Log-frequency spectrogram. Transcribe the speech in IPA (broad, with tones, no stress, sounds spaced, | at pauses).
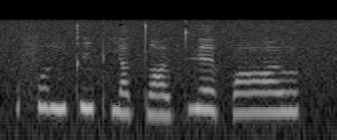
f ɤ˥ ŋ t̪ i˥ pʰ j ä˨ t̪ ɑ˧˥ ʊ̯ t̪ ɥ ɛ˥˩ p ɑ˥ ʊ̯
